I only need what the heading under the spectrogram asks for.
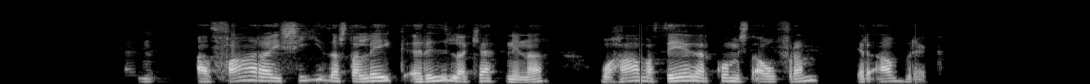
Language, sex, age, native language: Icelandic, male, 40-49, Icelandic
